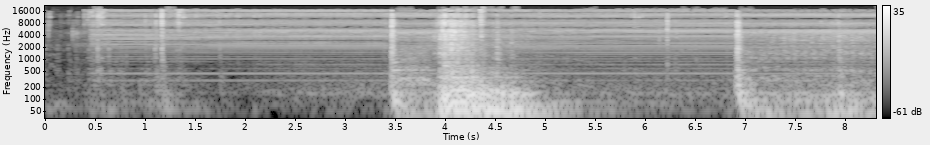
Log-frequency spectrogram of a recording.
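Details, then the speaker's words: 1971 Comet, first start after a carburetor rebuild with a new accelerator pump, done to cure hard warm starts the owner suspects came from flooding: short crank catches, revs flare and fall, then it fires again into an uneven idle. "I haven't tried to fire it since I rebuilt it, so let's see how it does."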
